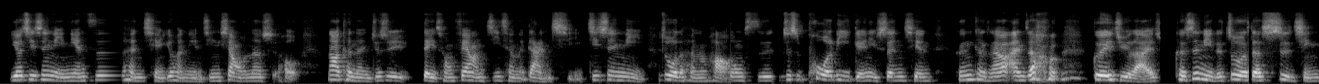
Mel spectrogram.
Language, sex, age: Chinese, female, 20-39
